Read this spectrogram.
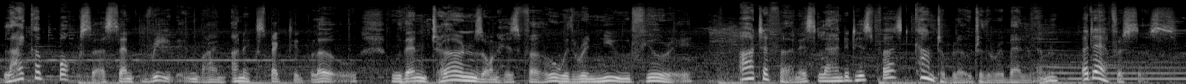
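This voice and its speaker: A man's voice: mid-range voice, sing-song, unhurried. A man playing a solemn ancient chronicler, narrating history for a video game in a grave, theatrical storytelling manner. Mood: solemn, dramatic. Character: male ancient chronicler recounting war with solemn relish. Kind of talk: dramatic scripted historical narration. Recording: studio voice-over under prominent music.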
